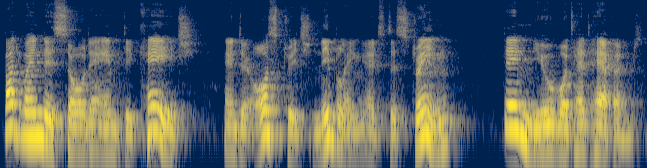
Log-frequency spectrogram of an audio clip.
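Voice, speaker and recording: A man reading a children's book aloud as narrator, with expressive, deliberate phrasing. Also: medium pitch. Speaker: storybook reader. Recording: roomy, echoing sound.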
